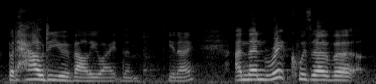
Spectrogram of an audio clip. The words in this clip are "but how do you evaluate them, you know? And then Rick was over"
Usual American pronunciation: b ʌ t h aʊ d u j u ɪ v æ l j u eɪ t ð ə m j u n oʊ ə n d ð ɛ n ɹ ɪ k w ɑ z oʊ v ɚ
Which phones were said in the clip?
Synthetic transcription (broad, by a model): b ʌ t h aʊ d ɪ j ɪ ɪ v æ l j u eɪ t ð ə m j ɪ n oʊ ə n ð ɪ n ɹ ɪ k w ɑ z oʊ v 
